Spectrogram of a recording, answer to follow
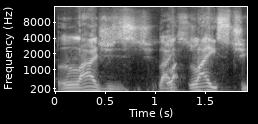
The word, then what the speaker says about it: Lajst: Professor, eu sempre esqueço, mas o seu nome se pronuncia Laist.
